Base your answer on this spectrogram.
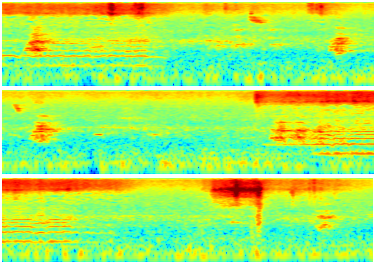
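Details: Bumblebee working flowering currant bushes in spring: low droning buzz bursts that start and stop as it flies between blossoms, with a long steady hum near the middle and faint background clicks.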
